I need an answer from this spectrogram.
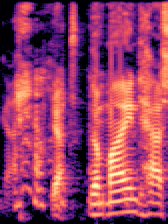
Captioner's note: she chuckles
